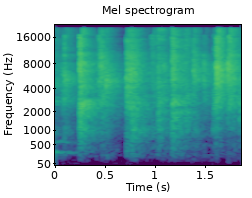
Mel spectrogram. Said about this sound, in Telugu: వెరీ గుడ్, క్లాప్స్ కొట్టండి పాపకి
